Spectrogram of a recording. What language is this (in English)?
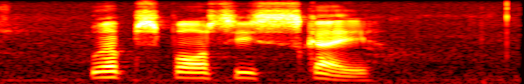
Afrikaans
